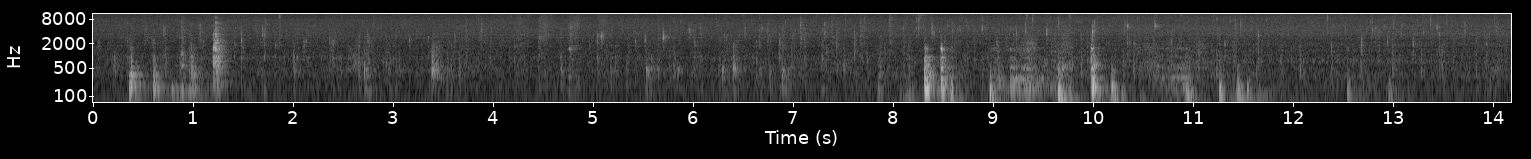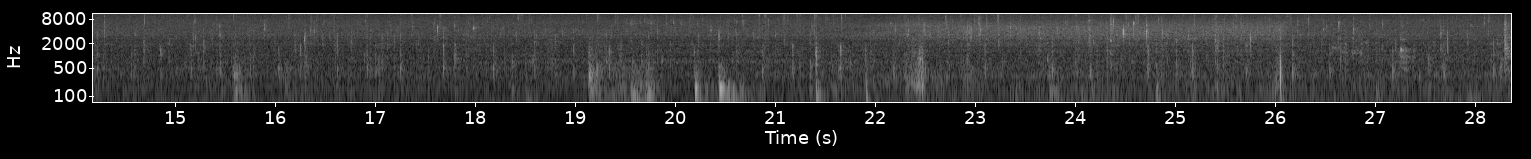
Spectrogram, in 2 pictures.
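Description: Breaded zucchini slices shallow-frying in hot oil in a stainless steel pan: a steady sizzle full of small crackles and pops, growing louder near the end. A few sharp knocks sound about a second in and again around the middle.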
